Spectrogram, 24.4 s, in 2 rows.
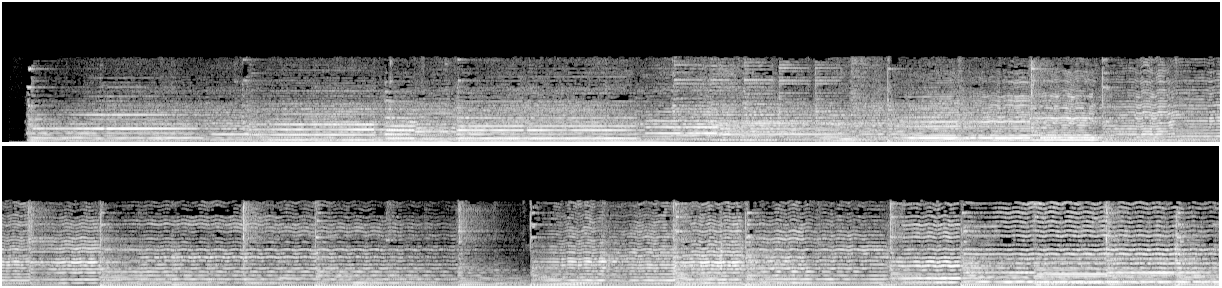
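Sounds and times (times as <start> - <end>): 
instrumental praise music: 0.2 - 24.3.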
